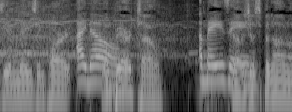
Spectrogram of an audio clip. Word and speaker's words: Roberto: Most people want to say Roberto, but he's correcting me and teaching me to pronounce it Roberto.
